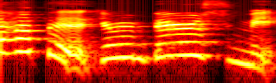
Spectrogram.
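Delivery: loud, high-pitched yelling. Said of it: "Amanda starts yelling at me".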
